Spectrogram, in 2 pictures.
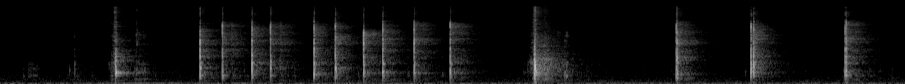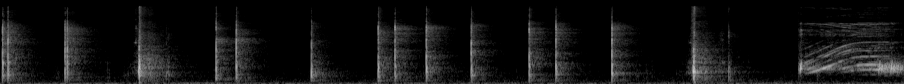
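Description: Silicone bubbles of an electric pop-it push game pressed one at a time with the fingers, giving sharp clicks in an uneven series, sometimes in quick runs. About a second before the end the game switches on and plays electronic tones that glide up and down.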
